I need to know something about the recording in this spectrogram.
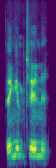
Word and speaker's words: Binghamton: Beaverton, Binghamton, New York. It's spelt like it sounds.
